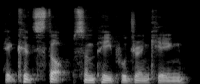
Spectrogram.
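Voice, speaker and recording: A man's voice: sits low, moderate pace, slightly rough. A British man co-hosting a casual podcast, laid-back and jokey in his delivery. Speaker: podcast co-host.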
